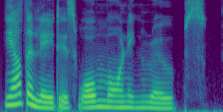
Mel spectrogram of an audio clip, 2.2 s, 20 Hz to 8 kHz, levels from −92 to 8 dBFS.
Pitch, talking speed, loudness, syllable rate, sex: 165 Hz, 160 wpm, -17 LUFS, 5.0 syllables/s, female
